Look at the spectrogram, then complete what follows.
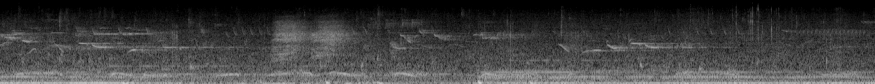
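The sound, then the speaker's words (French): A gentle, light stream flows through a wooded forest landscape in a steady, soft wash throughout, while birds chirp and doves coo over the running water. “Oiseaux, un léger cours d'eau.”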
